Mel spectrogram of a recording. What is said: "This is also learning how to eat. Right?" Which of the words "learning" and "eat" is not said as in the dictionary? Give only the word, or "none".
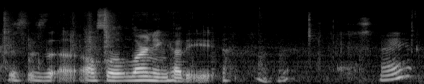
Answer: none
